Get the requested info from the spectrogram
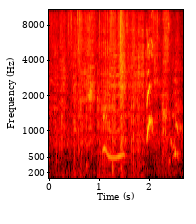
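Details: Pug attacking a tomato plant: a long thin whine sliding slightly downward, then short higher yelps, with rustling of leaves and a woman asking what's the matter.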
